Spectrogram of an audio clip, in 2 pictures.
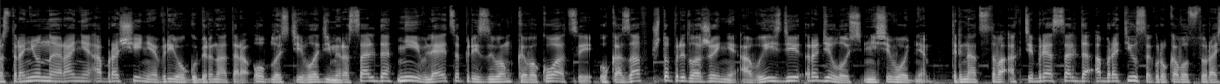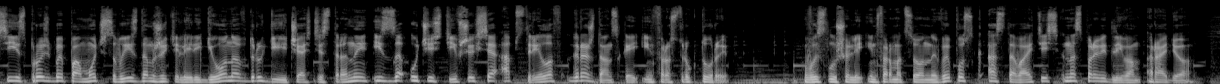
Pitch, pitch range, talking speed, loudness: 125 Hz, 110-155 Hz, 130 wpm, -22 LUFS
